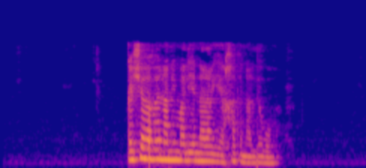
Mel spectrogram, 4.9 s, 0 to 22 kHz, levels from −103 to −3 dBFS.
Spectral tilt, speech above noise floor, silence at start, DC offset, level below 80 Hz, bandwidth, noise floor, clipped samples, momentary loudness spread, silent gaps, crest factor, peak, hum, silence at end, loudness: -5 dB/octave; 49 dB; 1.7 s; under 0.1%; -74 dBFS; 7.6 kHz; -85 dBFS; under 0.1%; 14 LU; none; 18 dB; -22 dBFS; none; 1.2 s; -36 LUFS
